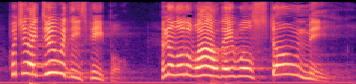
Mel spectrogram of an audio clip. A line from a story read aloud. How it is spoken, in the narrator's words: Moses cried out to the Lord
